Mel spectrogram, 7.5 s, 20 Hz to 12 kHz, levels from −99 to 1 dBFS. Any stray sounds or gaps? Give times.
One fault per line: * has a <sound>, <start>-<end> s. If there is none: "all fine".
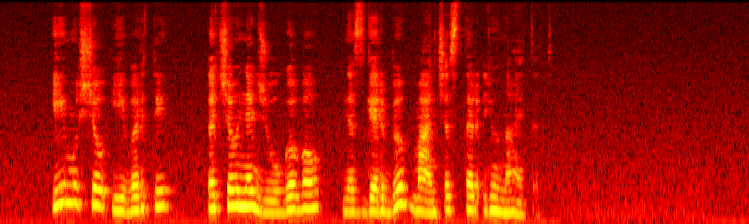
all fine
